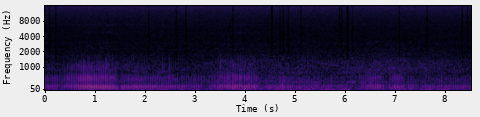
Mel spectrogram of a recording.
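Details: A domestic cat purring: a steady low rumble that swells and fades in waves roughly every two to three seconds, like breaths in and out, with faint clicks above and no other clear sounds.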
